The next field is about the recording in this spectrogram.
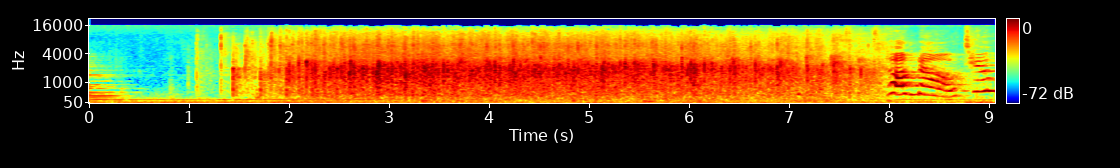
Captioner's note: applause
